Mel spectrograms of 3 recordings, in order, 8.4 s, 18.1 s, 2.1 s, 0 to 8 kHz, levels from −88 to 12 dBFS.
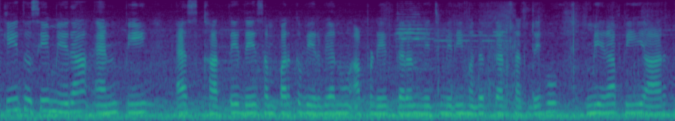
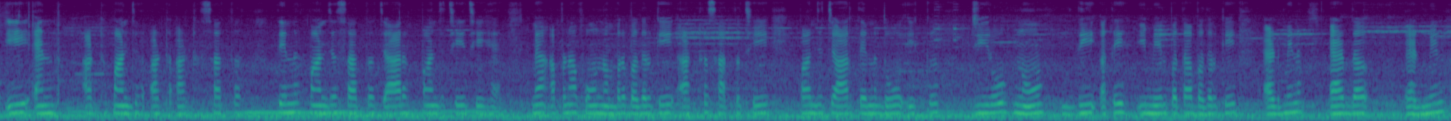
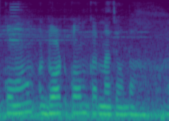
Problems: constant background noise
